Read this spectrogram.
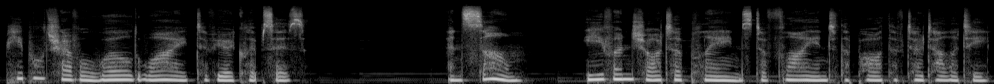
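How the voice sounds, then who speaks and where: A woman telling a sleep story in a soft, soothing unvoiced whisper, guiding relaxation. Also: medium pitch, steady tone, slow pace, slightly rough, faint music behind.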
